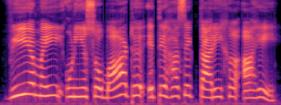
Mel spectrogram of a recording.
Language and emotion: Sindhi, neutral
